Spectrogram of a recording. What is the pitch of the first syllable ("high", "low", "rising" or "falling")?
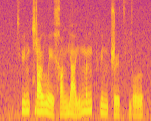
high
